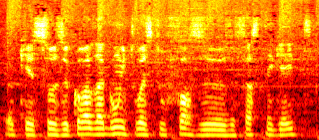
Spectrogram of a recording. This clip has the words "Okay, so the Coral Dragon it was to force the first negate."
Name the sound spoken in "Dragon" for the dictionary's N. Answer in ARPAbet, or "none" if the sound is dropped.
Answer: none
